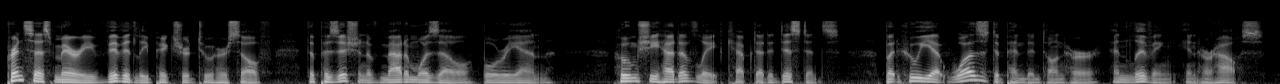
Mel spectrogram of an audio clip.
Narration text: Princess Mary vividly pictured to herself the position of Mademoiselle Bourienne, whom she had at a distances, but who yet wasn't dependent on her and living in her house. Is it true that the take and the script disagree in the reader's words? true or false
true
